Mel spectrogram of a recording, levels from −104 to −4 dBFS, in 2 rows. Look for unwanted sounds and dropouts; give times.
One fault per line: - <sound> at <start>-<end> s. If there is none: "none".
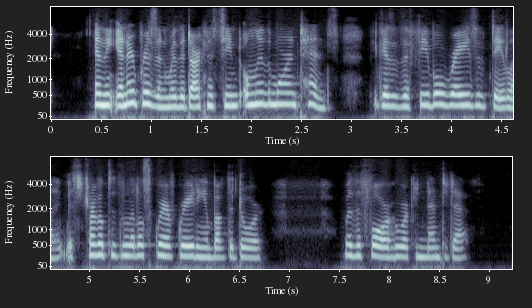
none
